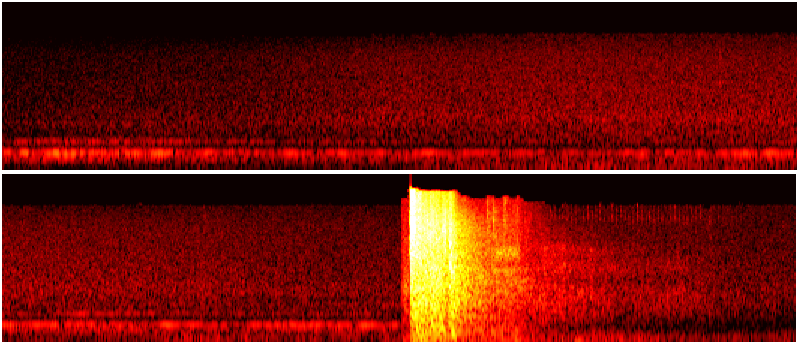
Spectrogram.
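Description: A steady low musical drone of held tones, cut off about eight seconds in by one loud shotgun blast that trails off over about a second.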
